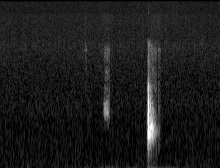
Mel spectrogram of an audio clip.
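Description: Dead silence broken once, about a second and a half in, by a single short pop.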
